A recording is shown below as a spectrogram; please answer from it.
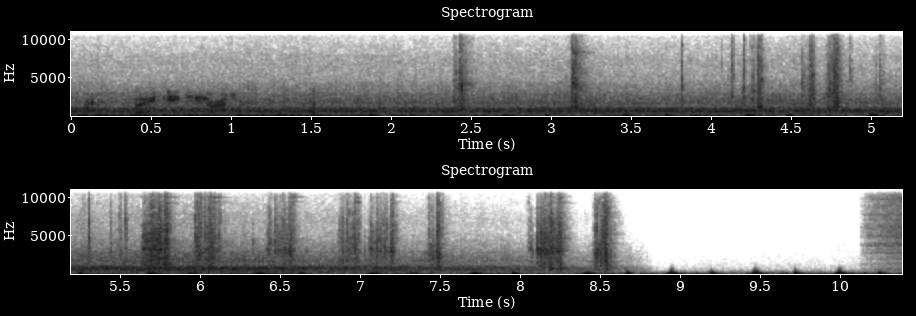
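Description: Cinematic tension sound design: a steady hiss of radio-like static under deep thumps that come more and more often. About nine seconds in the static cuts off, leaving only the quickening thumps.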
